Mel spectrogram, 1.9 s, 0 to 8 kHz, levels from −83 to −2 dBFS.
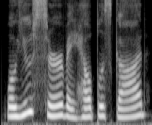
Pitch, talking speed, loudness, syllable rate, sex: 230 Hz, 190 wpm, -14 LUFS, 4.3 syllables/s, female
